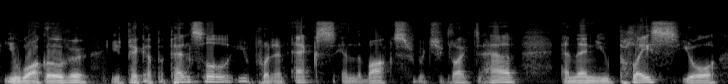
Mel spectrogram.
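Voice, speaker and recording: A man's voice: low-pitched, a little slow, darkish tone, no room sound, lo-fi sound. A sick man who sounds as if he is inside a tin can, explaining at length as an interview guest with many restarts. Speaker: political guest.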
